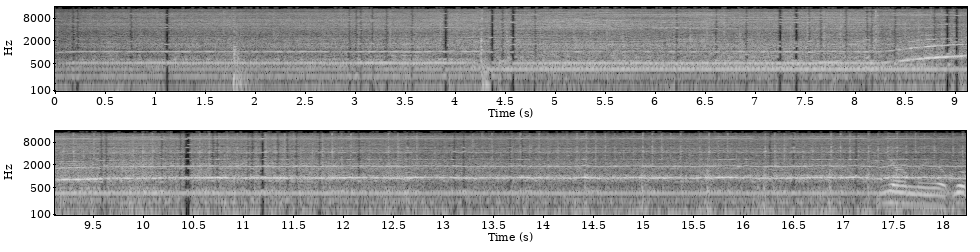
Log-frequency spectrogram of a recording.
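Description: An electric mixer with beaters churns cookie dough, a steady motor whine that shifts upward in pitch partway through and holds, with talking alongside.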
